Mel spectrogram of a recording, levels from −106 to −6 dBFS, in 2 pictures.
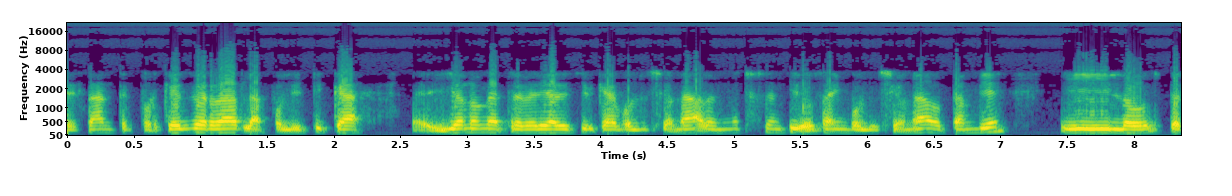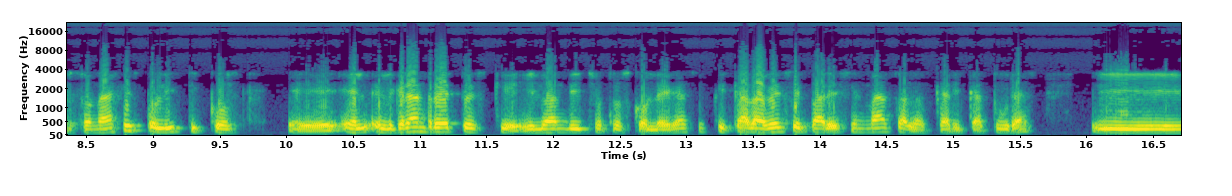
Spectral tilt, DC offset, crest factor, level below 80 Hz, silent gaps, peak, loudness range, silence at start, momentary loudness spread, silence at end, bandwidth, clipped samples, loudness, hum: -8 dB/octave; under 0.1%; 10 dB; -54 dBFS; none; 0 dBFS; 2 LU; 0 s; 10 LU; 0 s; 6.2 kHz; 0.5%; -10 LUFS; none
